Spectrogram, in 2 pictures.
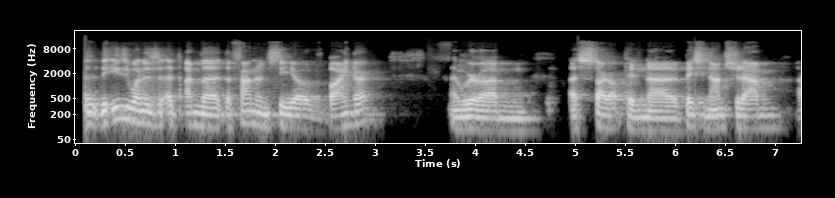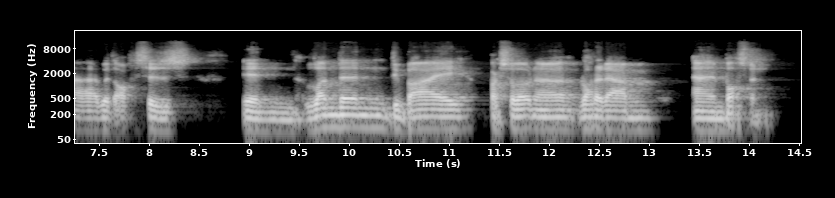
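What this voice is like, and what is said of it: Mixed, mainly British accent. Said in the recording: “you've got a bit of a mixed accent there, but I detect mainly a British accent”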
